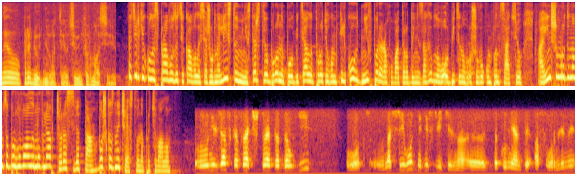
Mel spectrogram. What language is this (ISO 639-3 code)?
ukr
